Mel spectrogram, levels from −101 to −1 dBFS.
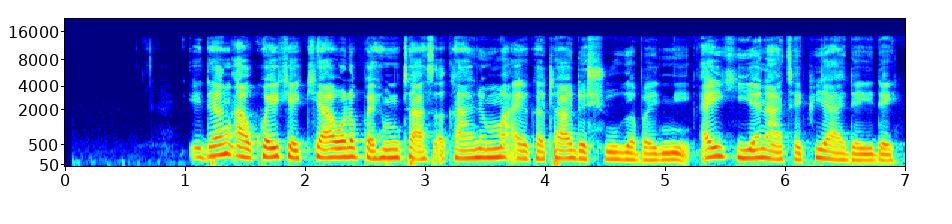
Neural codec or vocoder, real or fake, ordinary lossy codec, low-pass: none; real; none; 14.4 kHz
